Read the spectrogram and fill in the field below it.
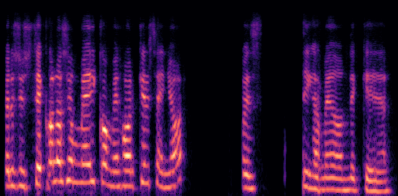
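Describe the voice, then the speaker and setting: A woman's voice: a little high, expressive, brisk, a bit bright, no room sound. A woman teaching a church Bible class, earnest and repeating her key phrases for emphasis. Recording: muffled lo-fi audio.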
